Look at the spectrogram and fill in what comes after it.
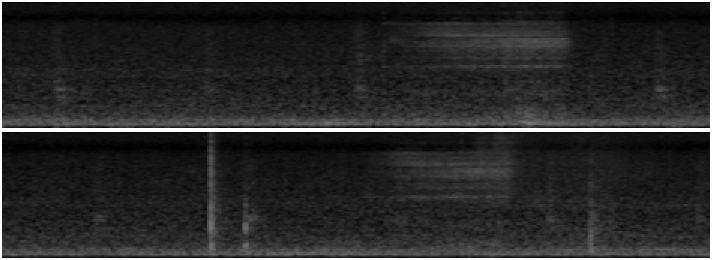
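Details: Rover, a Labrador Retriever indoors, breathes heavily to hint that his owner should stop working on the laptop; two long breathy hissing exhalations, near three and eight seconds, with a few sharp clicks in a quiet room.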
